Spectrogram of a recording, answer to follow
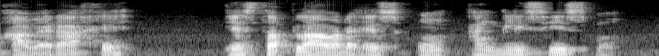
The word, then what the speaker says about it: average: Escrita como el inglés average, pero pronunciada como averaje, esta palabra es un anglicismo, pues viene del inglés.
